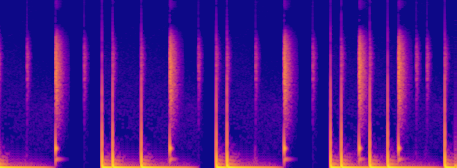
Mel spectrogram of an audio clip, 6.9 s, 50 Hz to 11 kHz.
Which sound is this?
Drumloop Lo-fi base 2 - 2 bar - 70 BPM (swing)
Beat with old electronic elements (808)...
70-bpm, 808, beat, drum, drumloop, electro, loop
